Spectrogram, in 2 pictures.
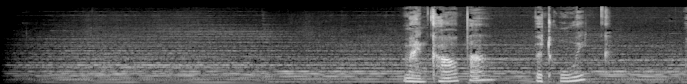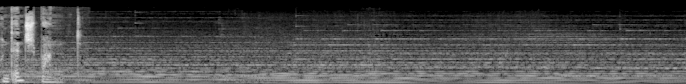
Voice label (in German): entspannung weihnachten traumhafte winter phantasiereisen, weibliche Stimme; Winterentspannung an der Ostsee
